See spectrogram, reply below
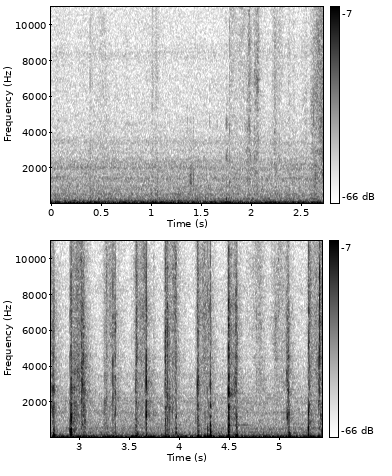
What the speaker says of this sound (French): Je vais déposer une carte encore ici.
